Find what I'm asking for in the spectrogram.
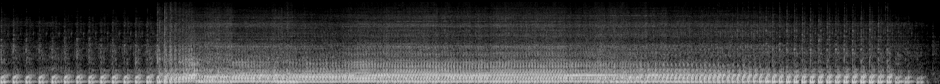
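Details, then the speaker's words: Early-1980s Yamaha XS400 cafe racer project: starter turns slowly and unevenly, about three labored beats a second, before catching; starts harder the more it's ridden, suspected starter issue, possibly a corroded starter connection. "it definitely sounded like it was laboring to start there when you came back but why would it do that do we have a starter issue"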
